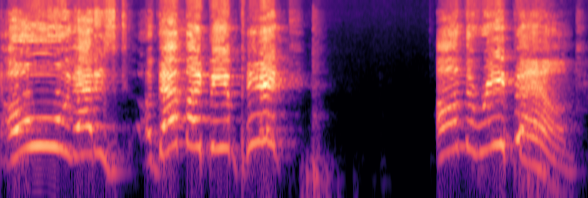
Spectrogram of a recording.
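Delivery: loud, high game-watching outburst; excited shout. Real, not acted. Streamer watching a possible interception live, excited shout. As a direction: cry out as the play happens.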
